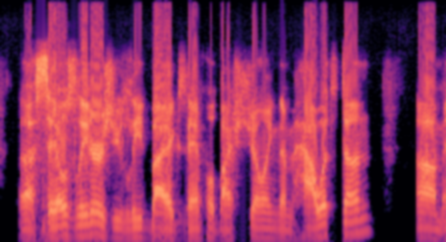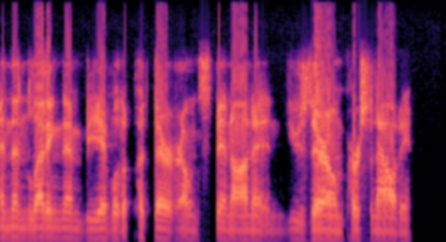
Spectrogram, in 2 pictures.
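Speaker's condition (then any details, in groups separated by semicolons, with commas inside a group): No condition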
